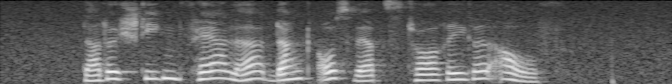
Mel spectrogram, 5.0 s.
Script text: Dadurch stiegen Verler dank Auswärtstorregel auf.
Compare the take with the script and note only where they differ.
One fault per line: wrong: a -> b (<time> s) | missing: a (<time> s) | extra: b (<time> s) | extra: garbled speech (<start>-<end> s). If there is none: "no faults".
no faults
